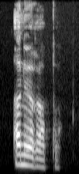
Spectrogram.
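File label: "en Europe", French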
